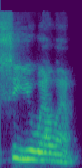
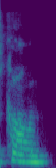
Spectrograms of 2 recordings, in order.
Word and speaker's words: culm: This is a slurry of water and culm, or was what locally is called column, but it's C-U-L-M, culm. But the local pronunciation is column.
